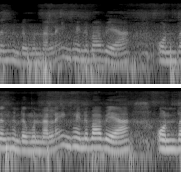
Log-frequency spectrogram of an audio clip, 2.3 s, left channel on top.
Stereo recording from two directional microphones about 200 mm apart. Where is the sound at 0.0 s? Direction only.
45° right (ahead or behind).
